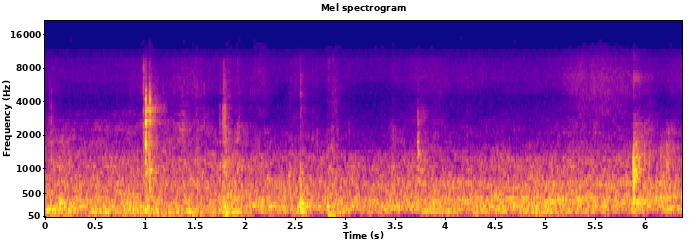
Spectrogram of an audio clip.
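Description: A studio lamp knocks and clicks softly as it is turned.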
